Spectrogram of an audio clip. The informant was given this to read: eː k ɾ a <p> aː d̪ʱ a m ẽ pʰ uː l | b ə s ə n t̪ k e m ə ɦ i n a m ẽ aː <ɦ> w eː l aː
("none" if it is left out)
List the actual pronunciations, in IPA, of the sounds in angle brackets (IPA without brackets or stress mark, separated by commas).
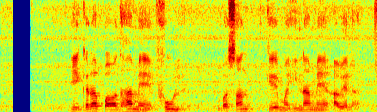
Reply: p, none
